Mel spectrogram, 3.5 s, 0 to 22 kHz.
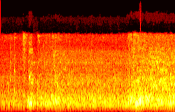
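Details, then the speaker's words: John Deere X324 riding mower, after repair for rich running, run outside with the blade engaged: steady, even single-cylinder running under blade load, no knocking or misfire; some smoke from unburned gas in the muffler. Sounds good. "Pull it outside, engage the blade, see how it sounds. Sounds good."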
